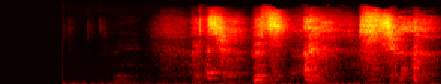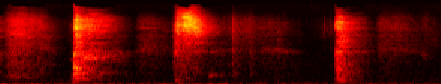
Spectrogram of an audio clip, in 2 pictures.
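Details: A run of about seven sharp, hissing sneeze bursts in quick irregular succession, some with vocal 'choo' sounds, from a compilation of different types of sneezes; sneezing.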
